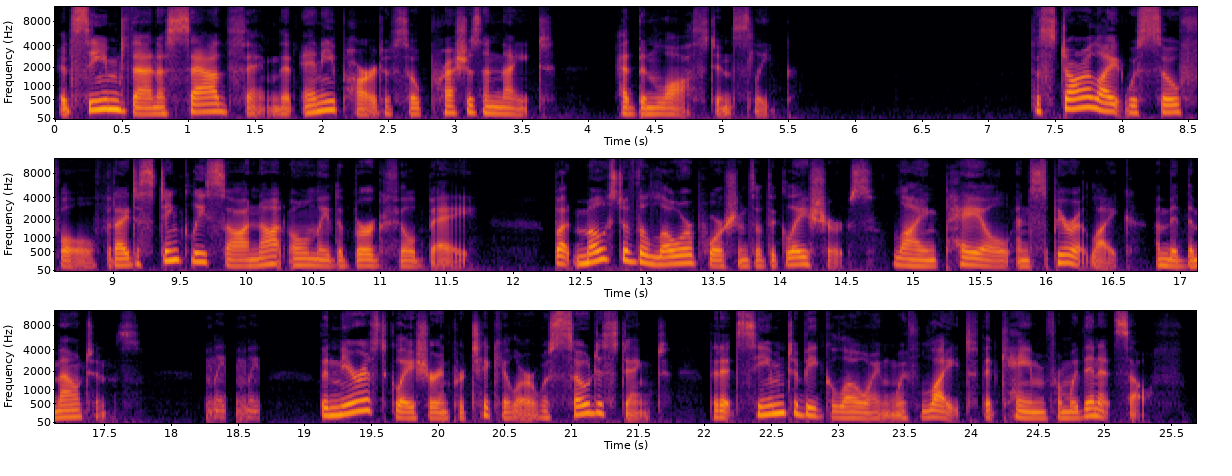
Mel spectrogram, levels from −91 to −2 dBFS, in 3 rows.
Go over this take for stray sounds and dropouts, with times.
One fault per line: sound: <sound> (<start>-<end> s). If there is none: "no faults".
sound: laugh (18.3-18.7 s)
